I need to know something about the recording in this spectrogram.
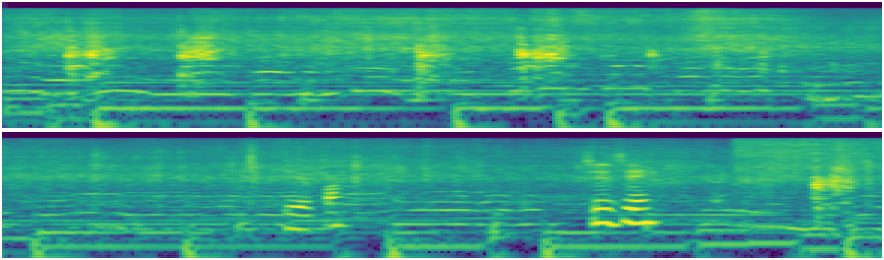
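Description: Food sizzles in hot oil.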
